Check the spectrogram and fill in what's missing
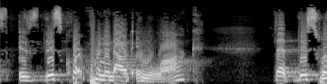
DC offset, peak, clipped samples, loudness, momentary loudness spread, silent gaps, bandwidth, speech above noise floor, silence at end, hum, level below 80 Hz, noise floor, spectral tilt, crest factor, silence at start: under 0.1%; 0 dBFS; under 0.1%; -12 LUFS; 8 LU; none; 16.5 kHz; 30 dB; 0 s; none; -32 dBFS; -42 dBFS; -4 dB/octave; 12 dB; 0 s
